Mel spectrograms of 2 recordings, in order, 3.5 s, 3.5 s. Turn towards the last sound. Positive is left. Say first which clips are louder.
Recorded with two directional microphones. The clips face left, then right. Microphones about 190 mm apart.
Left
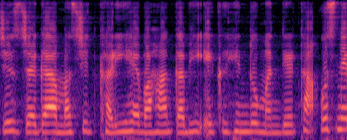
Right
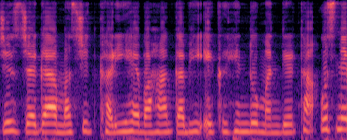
# right 3 dB
turn(degrees=-30)  # may be behind; listen again after turning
